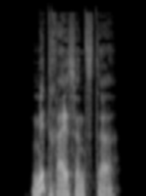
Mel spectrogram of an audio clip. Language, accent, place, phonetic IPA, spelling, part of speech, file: German, Germany, Berlin, [ˈmɪtˌʁaɪ̯sənt͡stə], mitreißendste, adjective, De-mitreißendste.ogg
- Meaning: inflection of mitreißend: 1. strong/mixed nominative/accusative feminine singular superlative degree 2. strong nominative/accusative plural superlative degree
